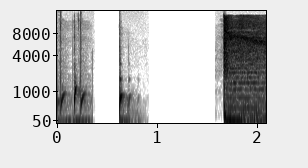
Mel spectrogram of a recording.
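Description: Cartoon 'plop' sound effects from an animated logo bumper: three quick rising bloops, then one louder bloop about half a second in. A gap of dead silence follows before other sound cuts back in abruptly near the end.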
